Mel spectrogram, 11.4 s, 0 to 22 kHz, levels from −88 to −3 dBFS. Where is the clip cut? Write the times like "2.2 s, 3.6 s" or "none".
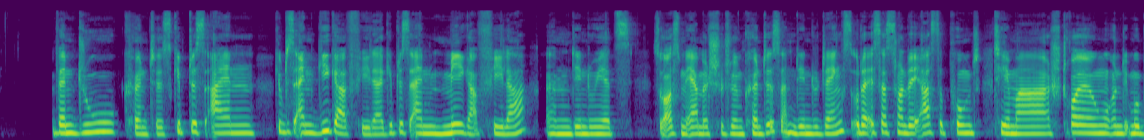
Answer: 1.2 s, 5.4 s, 8.9 s, 9.9 s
